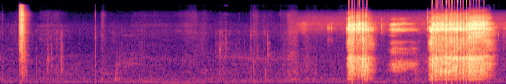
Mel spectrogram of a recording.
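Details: Adult woman, recorded on her phone while asleep at home to check whether she snores, after her husband slept in another room over it; she denies snoring: snoring.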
